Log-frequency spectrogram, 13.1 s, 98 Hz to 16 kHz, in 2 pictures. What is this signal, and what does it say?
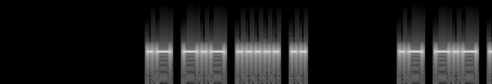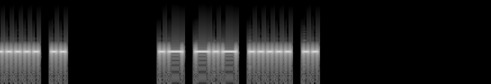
Morse code, heard as a keyed tone, about 20 wpm, 700 Hz. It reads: AK5I AK5I AK5I
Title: USA Call Signs - 4 Characters - Repeated 3x - 20wpm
